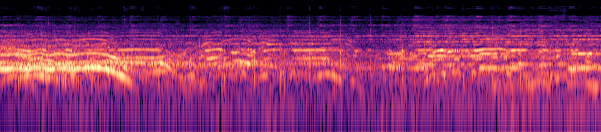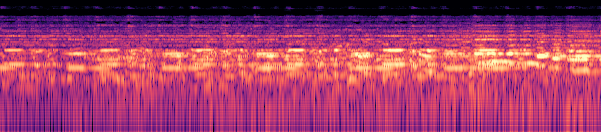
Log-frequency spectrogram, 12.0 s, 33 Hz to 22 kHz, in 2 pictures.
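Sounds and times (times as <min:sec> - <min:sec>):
crowd cheering: 0:00.0 - 0:05.8
crowd talking and calling out: 0:00.0 - 0:12.0.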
